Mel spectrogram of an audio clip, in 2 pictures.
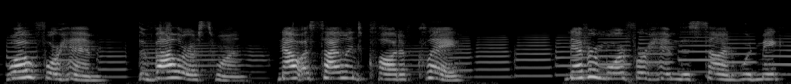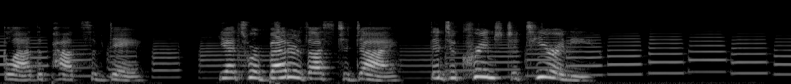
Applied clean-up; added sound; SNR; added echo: none; Trumpet; 16 dB; none.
